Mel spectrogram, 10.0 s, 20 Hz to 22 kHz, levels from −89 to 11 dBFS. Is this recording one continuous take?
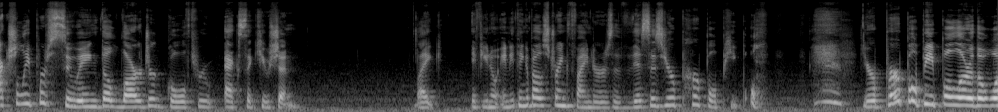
yes; 0 cuts

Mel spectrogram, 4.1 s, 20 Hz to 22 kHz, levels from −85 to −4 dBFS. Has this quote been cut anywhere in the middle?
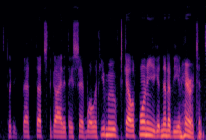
no; 0 cuts

